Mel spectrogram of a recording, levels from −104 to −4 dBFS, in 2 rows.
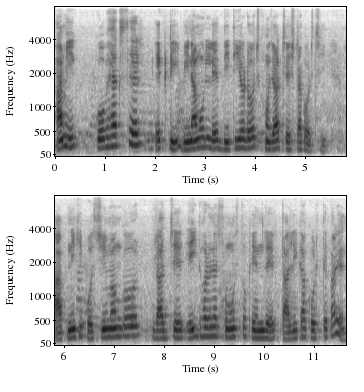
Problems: none marked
